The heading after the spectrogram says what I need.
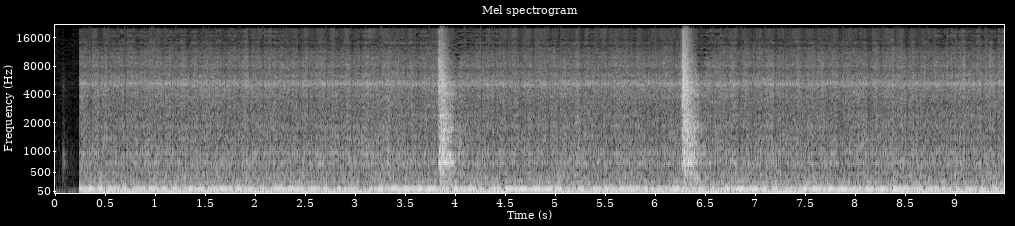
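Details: Newly rebuilt 360 V8, cold, timing 30° advanced at 1,000 rpm: a steady idle broken by two sharp exhaust pops. Owner suspects unburned fuel; plugs always caked, low-rpm hesitation, carbs leaned out and timing varied without a fix.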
